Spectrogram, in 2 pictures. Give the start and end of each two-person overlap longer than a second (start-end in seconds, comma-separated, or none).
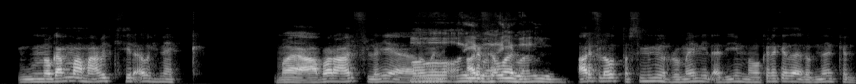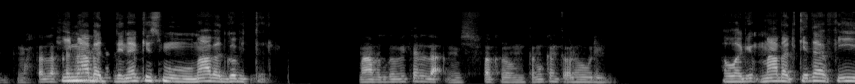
4.1-5.3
